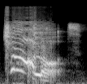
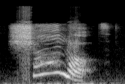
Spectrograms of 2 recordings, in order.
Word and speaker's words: Charlotte: Okay, we are still pronouncing our letter CH here as sh.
